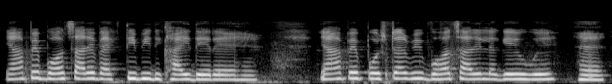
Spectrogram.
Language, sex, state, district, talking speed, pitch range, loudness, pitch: Hindi, female, Jharkhand, Deoghar, 185 wpm, 230-265 Hz, -12 LUFS, 245 Hz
